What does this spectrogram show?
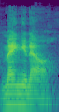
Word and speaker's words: Manganiello: Adam's gonna tell you hard G. Just the Manganiello.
